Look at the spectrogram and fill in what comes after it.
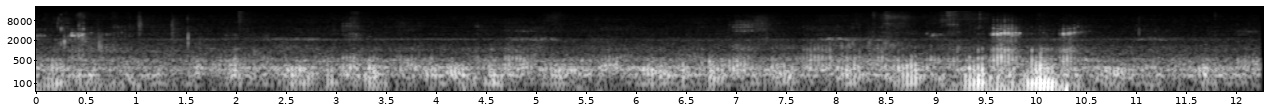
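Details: Domestic cat that has jumped up to sit on a person's lap, purring in a steady low continuous rumble with slight rhythmic pulsing, swelling a little louder near the end, in a quiet indoor setting.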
